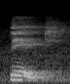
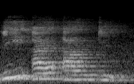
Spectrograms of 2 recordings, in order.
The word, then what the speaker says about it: bird: Then B-I-R-D, people still say bed. No, the pronunciation is wrong. It's bed that you lie on, and bird that flies. Bird, the sounds are different.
